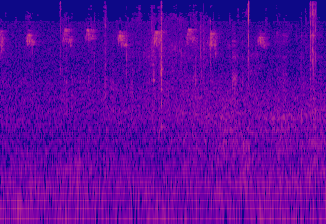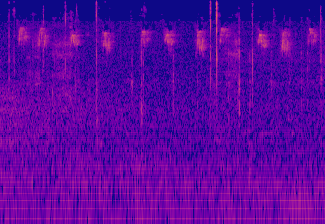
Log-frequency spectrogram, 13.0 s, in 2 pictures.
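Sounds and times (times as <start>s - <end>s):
faint bird chirping: 0.0s - 13.0s
light plastic toy clicks: 6.0s - 13.0s.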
